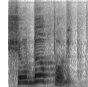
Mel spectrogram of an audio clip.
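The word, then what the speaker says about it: pseudopodia: यहां पर P silent है, शूडोपोडिया।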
